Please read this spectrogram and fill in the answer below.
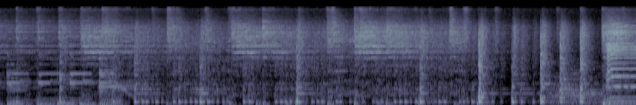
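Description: Live jazz drum kit played alone: snare, bass drum, hi-hat and cymbals in a busy break after the bass drops out about two seconds in, with a run of loud accents near the end.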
